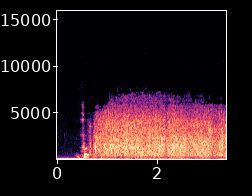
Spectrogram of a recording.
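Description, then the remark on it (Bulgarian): A brief voice gives way to a sudden burst of audience applause, a dense, steady wash of many clapping hands that stays loud and even until the end. “Изчакайте с аплодисментите, това не е, което са имали в предвид.”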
